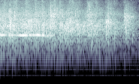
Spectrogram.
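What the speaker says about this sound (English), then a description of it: "Give yourself a round of applause." Audience applause at a minimum wage bill signing, a dense burst of many hands clapping together that stays strong then slowly thins, with some cheering voices mixed into the crowd.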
